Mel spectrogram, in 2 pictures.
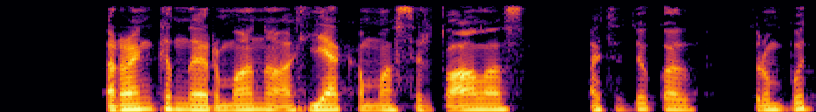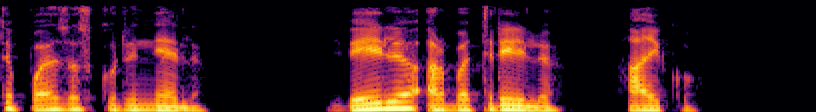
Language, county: Lithuanian, Kaunas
